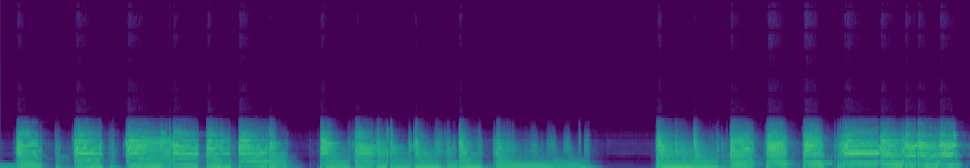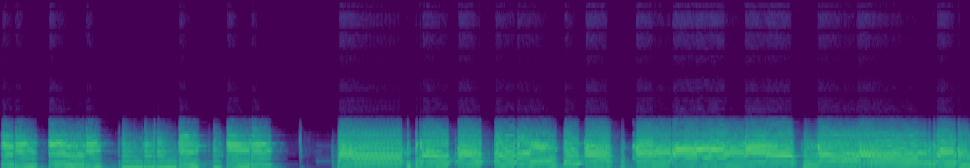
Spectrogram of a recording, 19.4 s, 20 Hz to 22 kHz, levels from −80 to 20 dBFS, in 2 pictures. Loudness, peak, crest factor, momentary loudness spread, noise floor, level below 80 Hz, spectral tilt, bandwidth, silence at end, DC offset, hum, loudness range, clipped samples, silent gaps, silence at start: -10 LUFS; 0 dBFS; 12 dB; 9 LU; -56 dBFS; -50 dBFS; -4 dB/octave; 7 kHz; 0 s; under 0.1%; none; 8 LU; under 0.1%; none; 0 s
